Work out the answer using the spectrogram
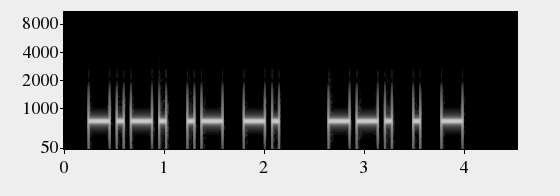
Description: Morse code, heard as a keyed tone, about 17 wpm, 700 Hz. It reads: CAN GET
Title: Sets of 5 Words Encore2 17wpm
